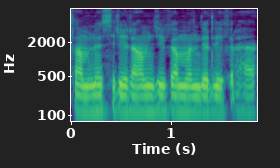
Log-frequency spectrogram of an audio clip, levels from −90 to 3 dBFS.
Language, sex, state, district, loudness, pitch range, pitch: Hindi, male, Uttar Pradesh, Hamirpur, -20 LUFS, 110-115 Hz, 110 Hz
